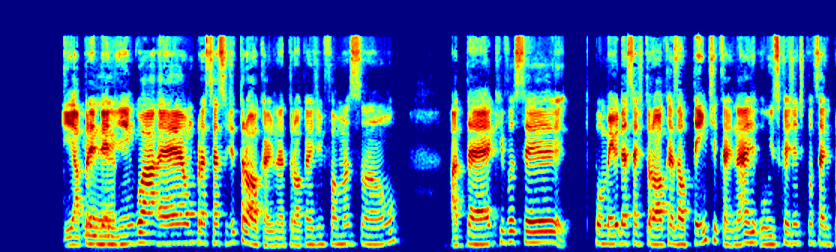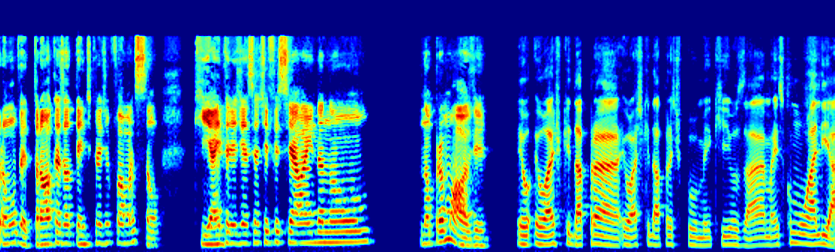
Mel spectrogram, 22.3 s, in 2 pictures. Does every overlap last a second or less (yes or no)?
yes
